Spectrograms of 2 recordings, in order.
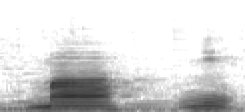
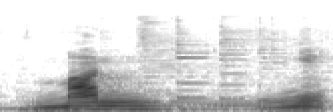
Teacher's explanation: We need to hear that hard N at the end of the first syllable.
